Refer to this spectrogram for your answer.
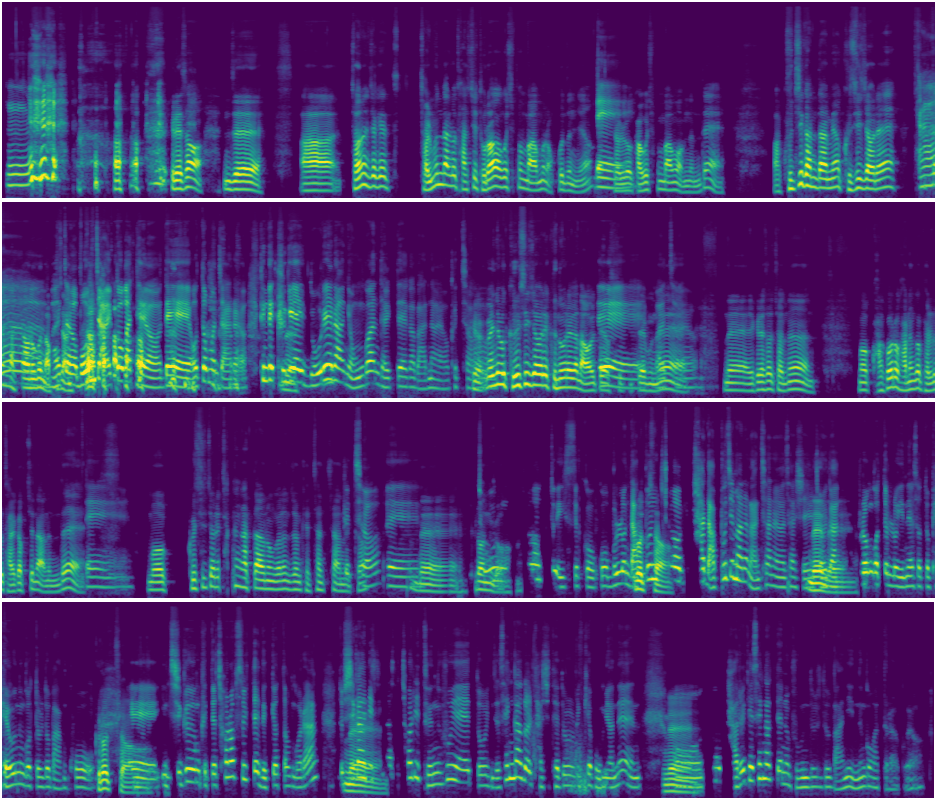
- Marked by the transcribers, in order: laugh; other background noise; laughing while speaking: "않다"; laugh; other noise
- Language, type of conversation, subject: Korean, podcast, 인생 곡을 하나만 꼽는다면 어떤 곡인가요?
